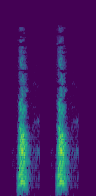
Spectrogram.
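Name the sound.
angry dog barking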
